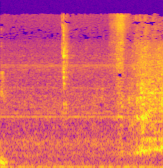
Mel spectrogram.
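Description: Faint drinking and chewing sounds: a couple of soft mouth clicks and a breathy exhale near the end as a long drink from a jug finishes, over a steady low hum.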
